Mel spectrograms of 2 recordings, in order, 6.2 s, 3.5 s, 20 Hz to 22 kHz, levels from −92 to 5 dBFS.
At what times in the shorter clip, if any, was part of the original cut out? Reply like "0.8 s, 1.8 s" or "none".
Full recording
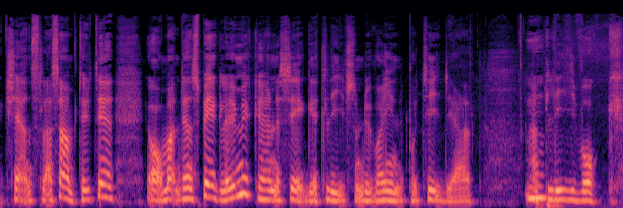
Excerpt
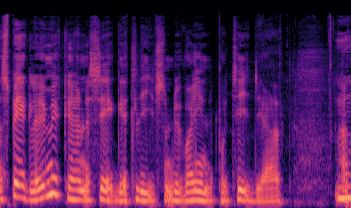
none

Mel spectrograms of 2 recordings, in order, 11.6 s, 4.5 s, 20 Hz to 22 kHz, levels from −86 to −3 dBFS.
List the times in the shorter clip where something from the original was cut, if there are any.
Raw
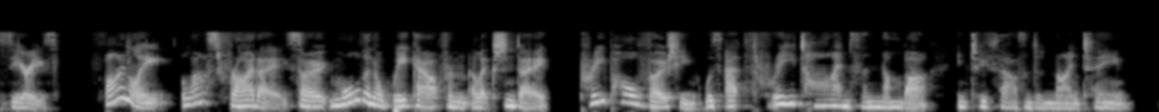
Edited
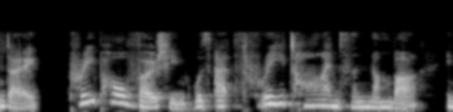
none

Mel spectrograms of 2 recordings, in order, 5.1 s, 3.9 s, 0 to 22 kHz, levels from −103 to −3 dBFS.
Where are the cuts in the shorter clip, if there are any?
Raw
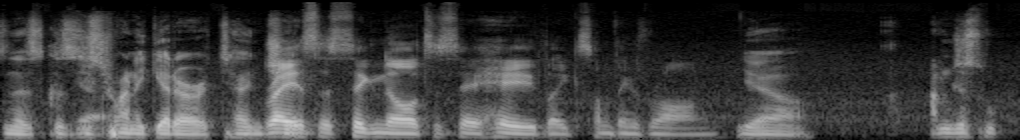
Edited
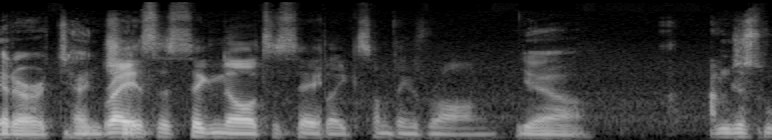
1.6 s

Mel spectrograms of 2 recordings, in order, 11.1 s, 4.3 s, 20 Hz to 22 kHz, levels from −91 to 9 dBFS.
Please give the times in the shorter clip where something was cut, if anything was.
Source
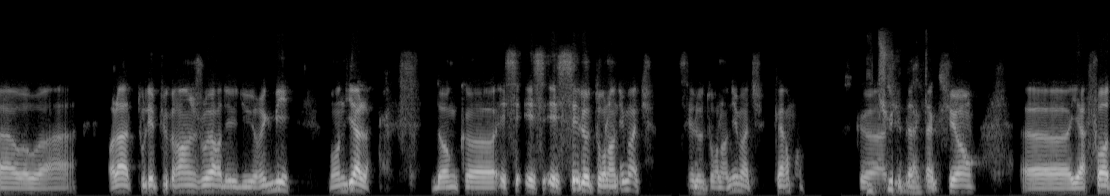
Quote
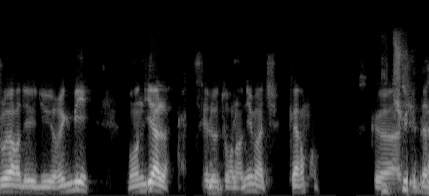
1.8 s

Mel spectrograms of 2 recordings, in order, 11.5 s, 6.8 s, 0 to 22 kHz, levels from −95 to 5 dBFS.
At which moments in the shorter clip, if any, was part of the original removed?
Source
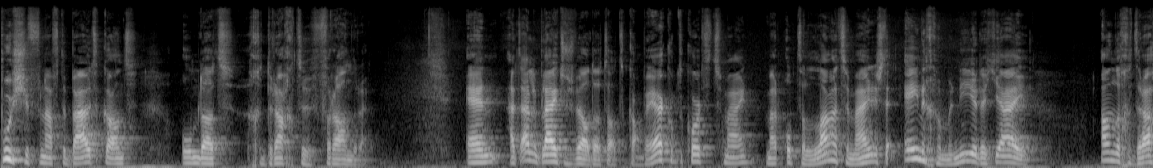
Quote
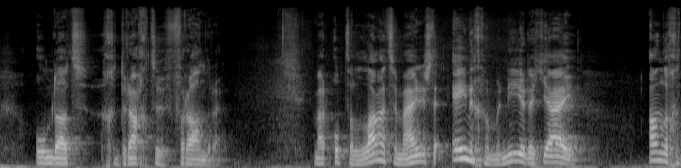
3.1 s

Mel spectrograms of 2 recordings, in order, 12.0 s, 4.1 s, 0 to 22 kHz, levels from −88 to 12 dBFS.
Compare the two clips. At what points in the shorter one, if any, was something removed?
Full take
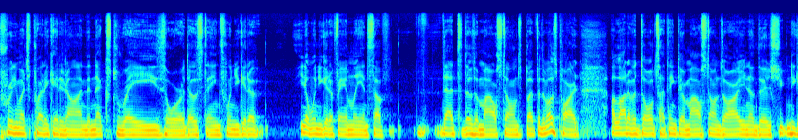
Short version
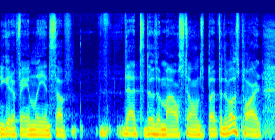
none

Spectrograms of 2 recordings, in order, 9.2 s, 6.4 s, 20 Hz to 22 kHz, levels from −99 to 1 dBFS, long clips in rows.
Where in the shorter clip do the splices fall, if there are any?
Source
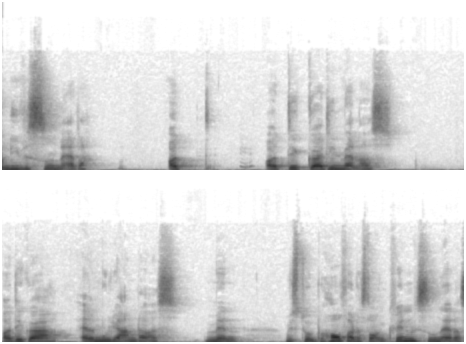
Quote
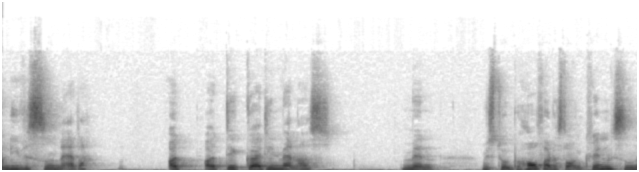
2.0 s, 3.9 s

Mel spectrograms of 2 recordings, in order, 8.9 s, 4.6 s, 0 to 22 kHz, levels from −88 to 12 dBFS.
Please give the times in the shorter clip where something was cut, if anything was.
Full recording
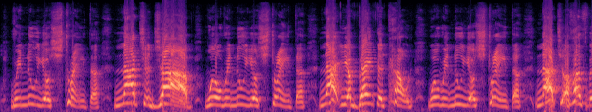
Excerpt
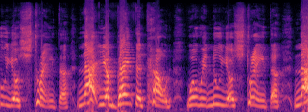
1.1 s

